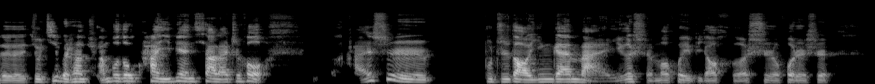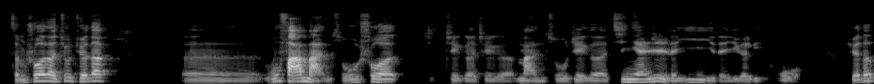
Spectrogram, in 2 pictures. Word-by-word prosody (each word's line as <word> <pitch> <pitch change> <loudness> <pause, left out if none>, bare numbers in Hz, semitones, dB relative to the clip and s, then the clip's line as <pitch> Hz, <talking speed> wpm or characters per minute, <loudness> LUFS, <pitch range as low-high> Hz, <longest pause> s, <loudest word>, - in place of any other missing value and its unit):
对 95 - 0
对， - - -7
就 120 -2 -2
基 155 +10 -3
本 115 - +1
上 125 -1 +3
全 125 - -4
部 150 - 0
都 150 - +4
看 145 -4 +5
一 - - +2
遍 140 0 +2
下 135 -1 +4
来 115 -2 +2
之 115 +5 -5
后， 135 - +2 0.9
还 170 - -4
是 135 - -1 0.4
不 125 - -6
知 120 +1 -2
道 110 -2 +7
应 120 +3 -2
该 120 -1 +6
买 120 0 +1
一 150 - -11
个 125 - -1
什 125 - -7
么 95 +2 -4
会 95 - -4
比 - - -12
较 - - -2
合 - - -9
适。 - - -6
或 - - -3
者 - - -4
是 - - -7 0.5
怎 - - -7
么 105 - -7
说 155 +7 +5
呢， 155 - +5
就 160 +4 -6
觉 140 -2 0
得， 160 +1 +3 0.7
嗯， 90 -5 -11
无 140 - -5
法 155 -1 +10
满 80 - +3
足 105 +8 -9
说 120 -1 +1 0.5
这 - - -10
个 - - -9
这 85 -1 -12
个 80 - -11
满 85 -4 -3
足 85 +5 -12
这 105 -1 -5
个 85 -2 -6
纪 120 +8 -6
念 120 0 +1
日 140 -1 0
的 90 - -3
意 110 +3 -8
义 90 - -8
的 - - -7
一 80 +3 -11
个 95 - -7
礼 85 -3 -12
物， - - -11
我 - - -18 0.4
觉 - - -3
得， 155 +1 -1
120 Hz, 245 characters per minute, -24 LUFS, 95-140 Hz, 0.9 s, 法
